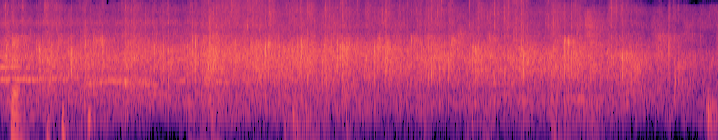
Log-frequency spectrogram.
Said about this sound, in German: Und ich darf sie bitten, vielleicht gerade kurz jetzt auf die Bühne zu kommen und wir können vielleicht auch kurz klatschen, weil es ist genial, dass sie da jetzt mitwirken.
